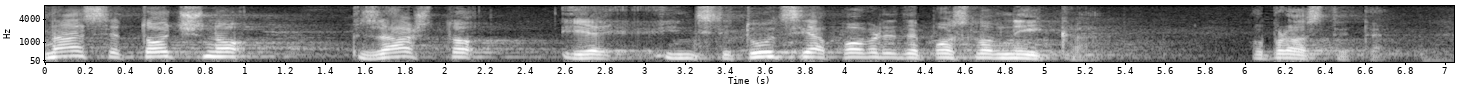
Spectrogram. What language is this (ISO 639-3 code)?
hrv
